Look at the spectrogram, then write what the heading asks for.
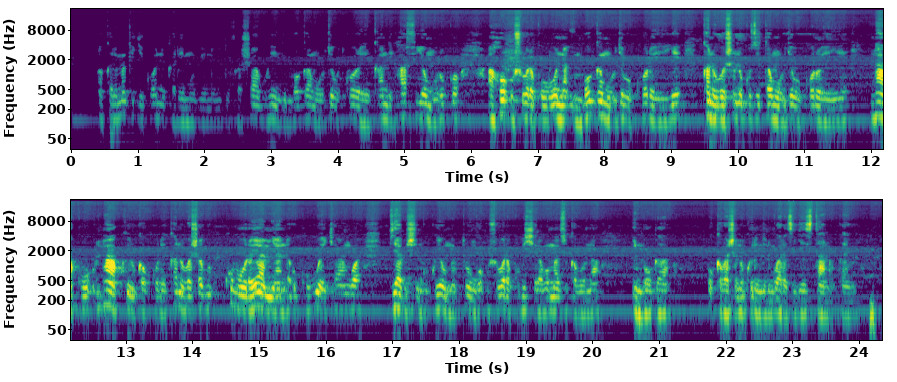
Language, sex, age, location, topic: Kinyarwanda, male, 18-24, Huye, agriculture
